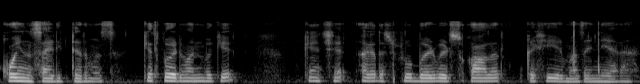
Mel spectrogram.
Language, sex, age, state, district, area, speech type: Kashmiri, male, 30-45, Jammu and Kashmir, Srinagar, urban, spontaneous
